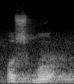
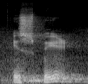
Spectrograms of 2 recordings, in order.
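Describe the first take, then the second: First: Both syllables use the vowel u. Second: Both syllables use the vowel i. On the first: "dhammah pada hamzah dan dhammah pada ba" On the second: "kasrah pada hamzah sama kasrah sama ba"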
